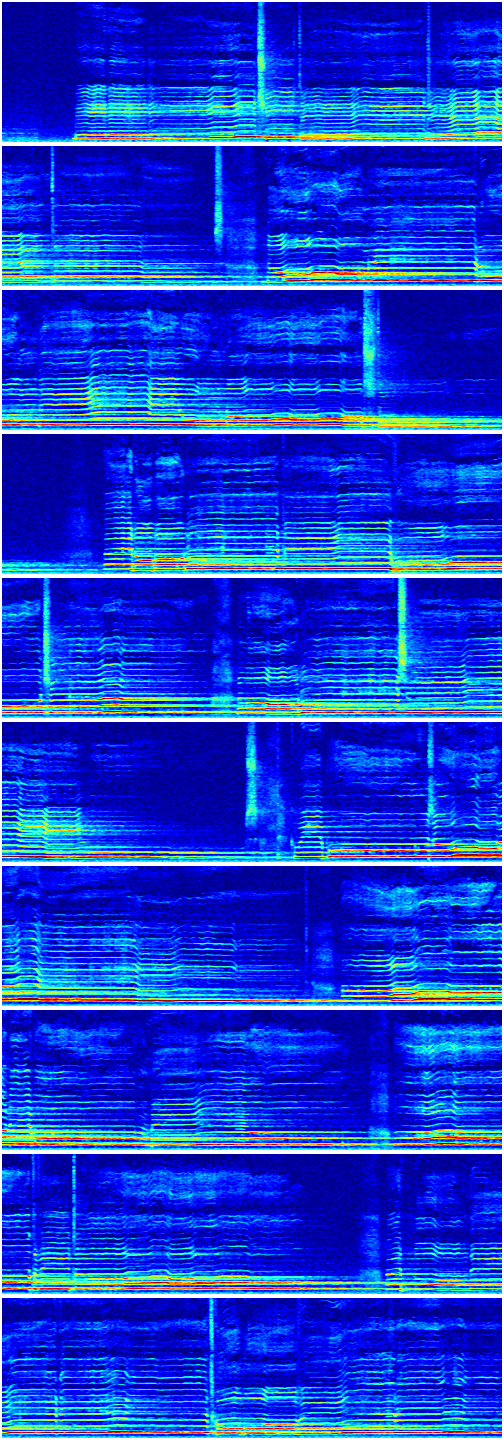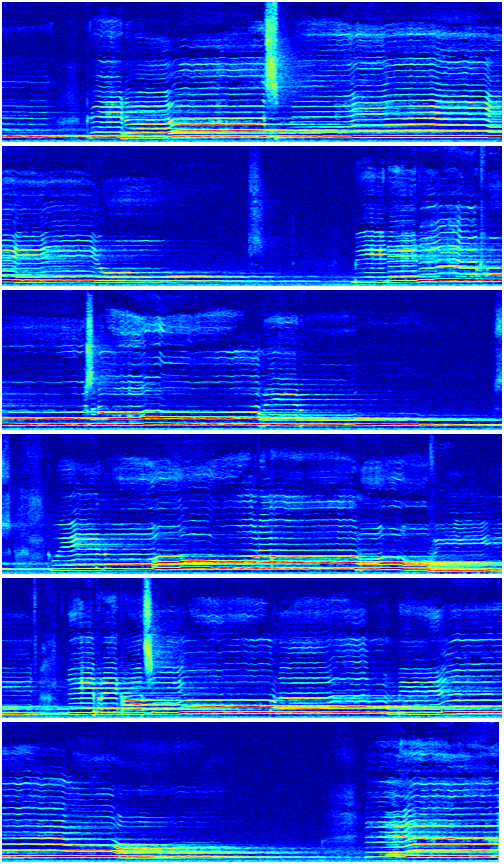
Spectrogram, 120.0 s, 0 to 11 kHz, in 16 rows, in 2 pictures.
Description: Benedicite, gentes (Ps. 65, 8.9.20), offertorium  WMP   RealPlayer
6eZondagVanPasenOffertorium.mp3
